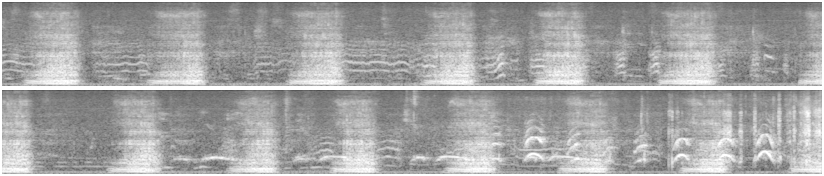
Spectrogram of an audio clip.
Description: A well earned snore after being up all night giving birth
